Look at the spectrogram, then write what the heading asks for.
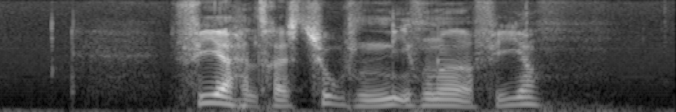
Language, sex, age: Danish, male, 30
